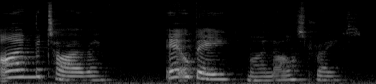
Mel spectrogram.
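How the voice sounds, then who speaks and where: At a very slow pace, a woman puts on a character voice with a fairly high pitch. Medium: read story. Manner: cheerful, warm.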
